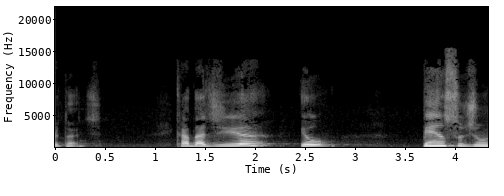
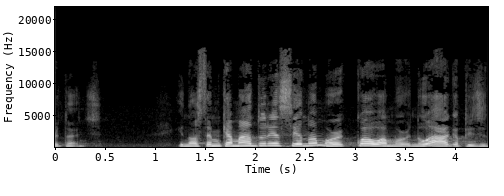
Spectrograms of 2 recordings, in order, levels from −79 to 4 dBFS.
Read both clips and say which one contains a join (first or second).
first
